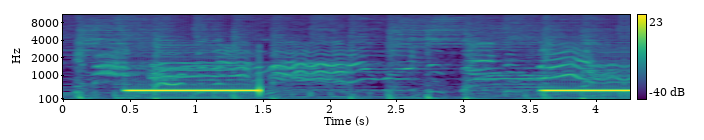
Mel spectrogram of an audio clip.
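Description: Telephone ringback tone as a number is called: two long, steady, mid-pitched beeps separated by a pause, heard over soft background music.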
